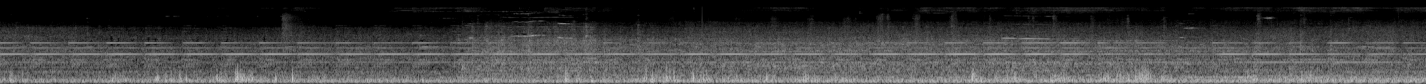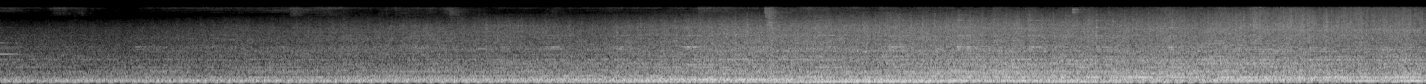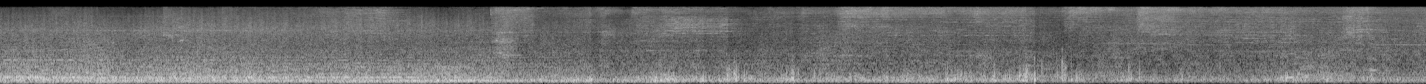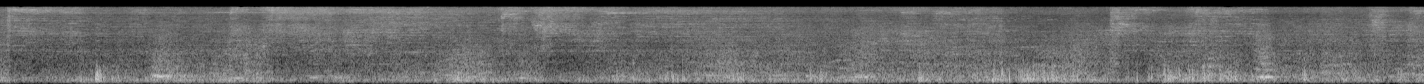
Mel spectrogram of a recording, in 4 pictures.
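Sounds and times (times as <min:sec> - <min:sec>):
diesel locomotive engine hum: 0:00.0 - 0:57.0
wheel squeal: 0:04.6 - 0:06.0.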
